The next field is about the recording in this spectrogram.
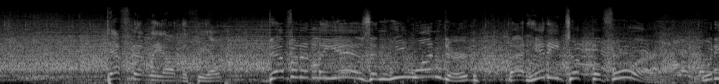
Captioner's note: crowd Noise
